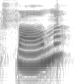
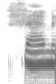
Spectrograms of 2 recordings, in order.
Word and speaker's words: femme: Now, guys, remember not to say femme. Femme is not the correct pronunciation. We want to say femme. Femme. We're going to pretend like there's an A there where that E is.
